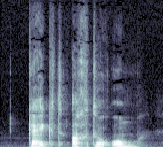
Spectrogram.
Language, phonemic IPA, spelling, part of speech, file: Dutch, /ˈkɛikt ɑxtərˈɔm/, kijkt achterom, verb, Nl-kijkt achterom.ogg
- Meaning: inflection of achteromkijken: 1. second/third-person singular present indicative 2. plural imperative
